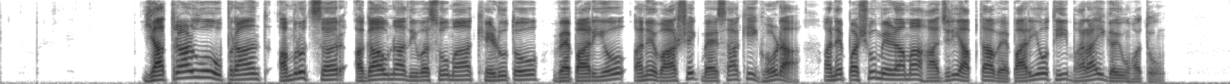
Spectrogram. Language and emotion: Gujarati, neutral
